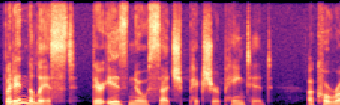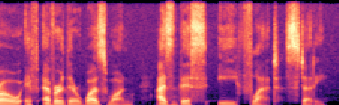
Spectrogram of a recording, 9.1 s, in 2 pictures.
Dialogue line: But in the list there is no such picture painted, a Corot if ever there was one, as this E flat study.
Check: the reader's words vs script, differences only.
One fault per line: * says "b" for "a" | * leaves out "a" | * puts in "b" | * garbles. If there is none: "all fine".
all fine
